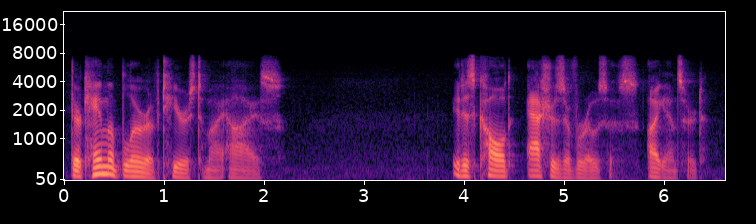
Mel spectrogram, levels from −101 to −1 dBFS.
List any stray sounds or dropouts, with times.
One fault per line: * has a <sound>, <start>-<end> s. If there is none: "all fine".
all fine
